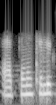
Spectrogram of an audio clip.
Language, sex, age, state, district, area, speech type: Odia, female, 30-45, Odisha, Kalahandi, rural, conversation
